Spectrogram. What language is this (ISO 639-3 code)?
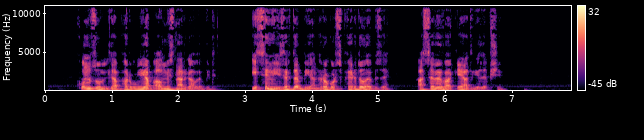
kat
